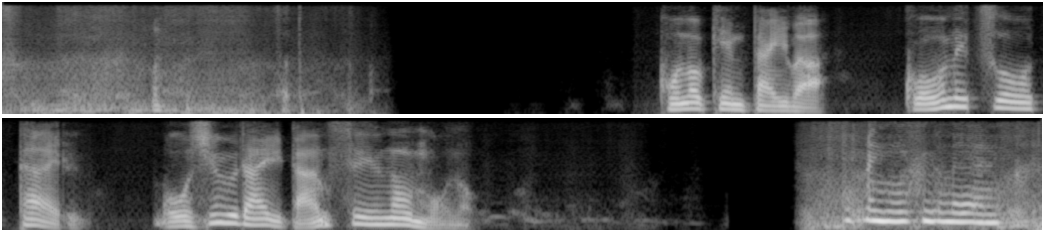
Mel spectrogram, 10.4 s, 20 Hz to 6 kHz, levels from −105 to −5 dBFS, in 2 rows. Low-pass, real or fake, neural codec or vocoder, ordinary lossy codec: 5.4 kHz; fake; codec, 16 kHz, 1 kbps, FreqCodec, larger model; none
